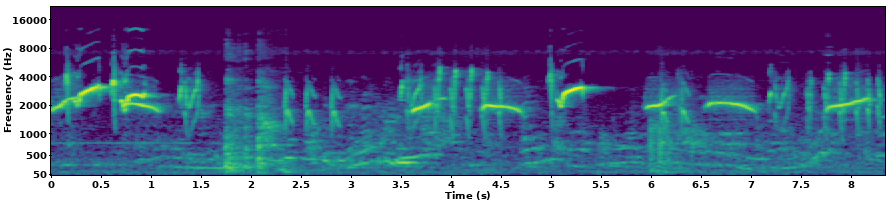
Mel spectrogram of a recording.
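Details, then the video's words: ['Clear, bright whistles from a pin-striped tit-babbler, each slurring up then down, alternating with quick chattering ticks; a brief knock and a low rumble sound in the background.'] "Burung planduk semak menghibur juga"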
